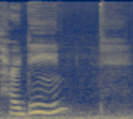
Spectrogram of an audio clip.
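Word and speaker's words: jardín: is some pronunciation errors remember that js are pronounced like h's so this is hardine and our a sounds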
